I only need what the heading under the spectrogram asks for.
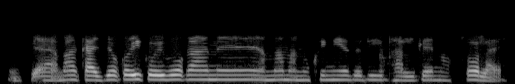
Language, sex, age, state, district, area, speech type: Assamese, female, 45-60, Assam, Sivasagar, rural, conversation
